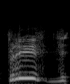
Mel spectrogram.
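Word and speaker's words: Fürth: Furth? F-U-R-T-H? Furth, Germany? – F-U-R-T-H? Wouldn't that be Furth? – It's Furth. – Furth, that's what I said. I thought I said it.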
